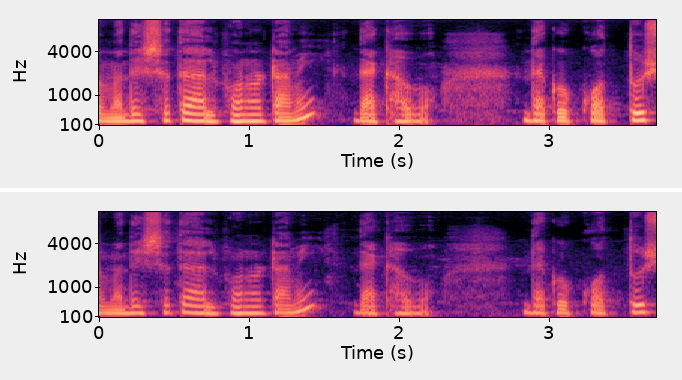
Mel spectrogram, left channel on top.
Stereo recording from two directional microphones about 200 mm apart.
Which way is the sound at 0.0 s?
20° left (ahead or behind).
